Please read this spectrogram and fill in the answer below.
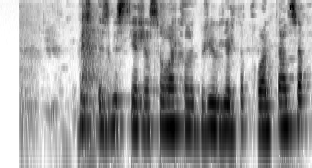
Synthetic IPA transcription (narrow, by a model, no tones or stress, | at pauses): bɪzɪzɡʲɪst̪e̞ɾʒɑsɑwɑɾqəlˠəbɪɾe̞wle̞ɾd̪ɪqʰuɑnt̪əɑlˠsɑq̚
